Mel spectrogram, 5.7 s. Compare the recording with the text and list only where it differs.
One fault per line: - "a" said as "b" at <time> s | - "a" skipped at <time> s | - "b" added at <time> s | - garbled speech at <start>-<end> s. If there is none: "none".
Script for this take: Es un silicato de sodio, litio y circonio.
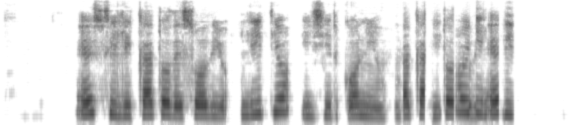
- "un" skipped at 1.1 s
- garbled speech at 3.9-5.1 s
